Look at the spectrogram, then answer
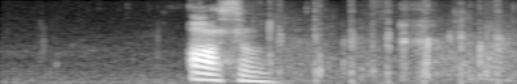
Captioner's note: cheers and Applause; speaker off mic; applause; speaker off mic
